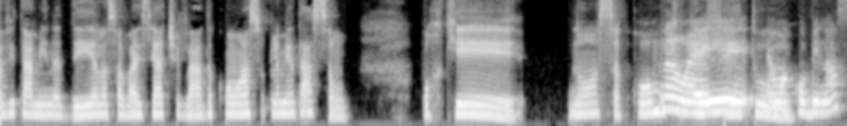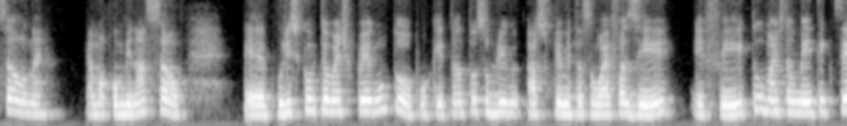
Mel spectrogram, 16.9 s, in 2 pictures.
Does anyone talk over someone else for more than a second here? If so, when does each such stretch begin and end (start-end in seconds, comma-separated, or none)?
6.5-7.9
